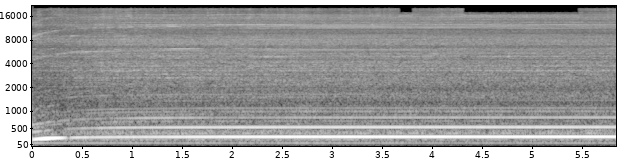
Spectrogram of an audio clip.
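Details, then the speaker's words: Sloboda 700 vacuum cleaner reassembled after repair of a noisy motor with audible bearing: steady piercing whine with a sharp edge; noise somewhat reduced but still harsh, though it suctions and the motor no longer sparks. "Malo smo smanjili buku usisivača, ali problem je i dalje onako ima onaj oštar."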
